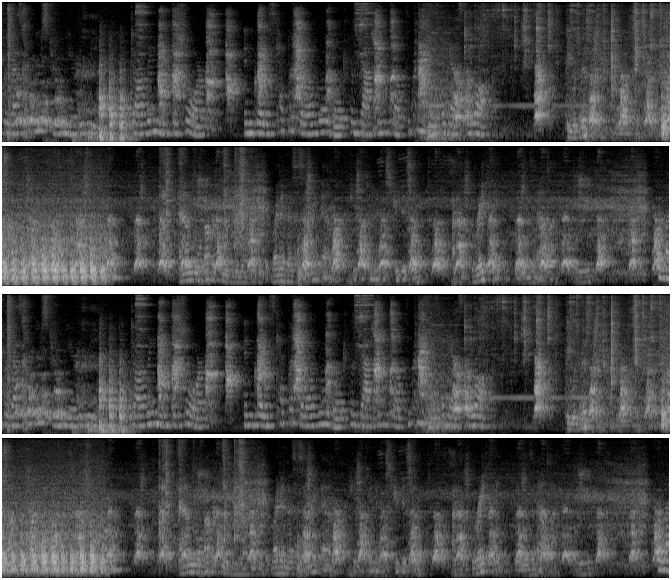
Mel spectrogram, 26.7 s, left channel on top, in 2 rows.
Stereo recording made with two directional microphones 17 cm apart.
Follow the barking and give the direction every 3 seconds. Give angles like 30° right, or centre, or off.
60° right, 60° right, 60° right, 20° right, 10° left, 10° left, 10° left, 10° left, 10° left.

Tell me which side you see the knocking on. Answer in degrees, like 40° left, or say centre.
10° right.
